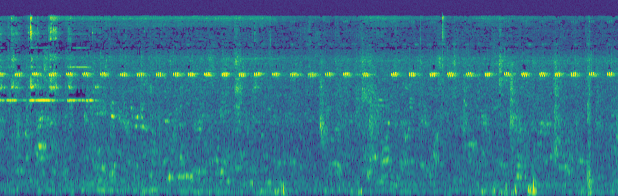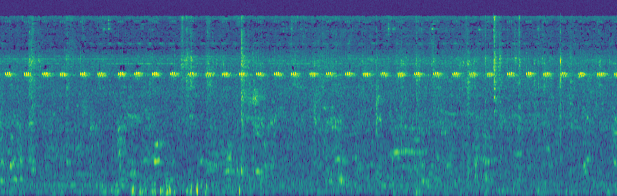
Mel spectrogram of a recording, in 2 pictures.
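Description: A cricket chirping at an even pace, a few short high chirps a second, over a faint low rumble and distant murmur.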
